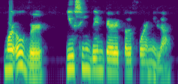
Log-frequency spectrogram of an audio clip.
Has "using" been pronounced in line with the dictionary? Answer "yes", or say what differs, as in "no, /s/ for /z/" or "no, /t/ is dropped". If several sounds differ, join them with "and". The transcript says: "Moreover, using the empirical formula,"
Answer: no, /s/ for /z/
